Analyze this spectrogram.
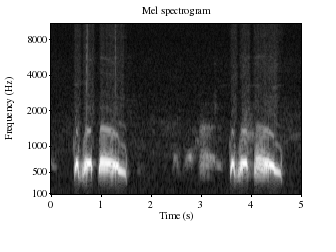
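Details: Repeated calling coos of a spotted dove in the 'thúc gù' style: a low, hoarse doubled note then a long falling coo, a pause with soft quiet notes, then the same two-part phrase again.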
